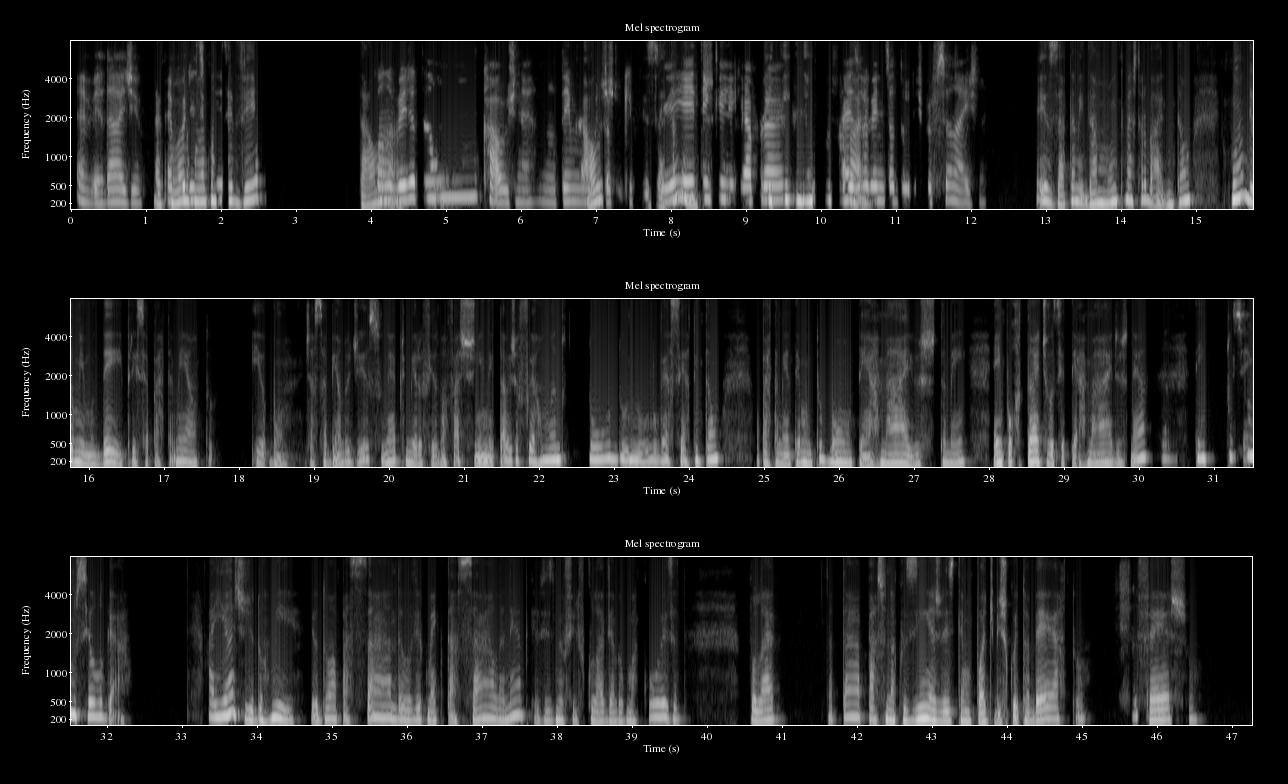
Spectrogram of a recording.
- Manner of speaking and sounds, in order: static; distorted speech; unintelligible speech; chuckle
- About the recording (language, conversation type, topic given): Portuguese, podcast, O que ajuda você a dormir melhor em casa?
